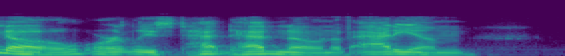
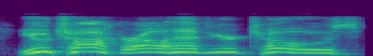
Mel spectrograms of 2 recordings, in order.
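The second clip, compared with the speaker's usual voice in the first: high, slow menacing growl of a threat; slowed, high-pitched mock menace; mock tough threat; 11 semitones higher, 5 dB louder, slower than usual. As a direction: play the hard-case interrogator, hammed up. [name] playing tough interrogator.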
